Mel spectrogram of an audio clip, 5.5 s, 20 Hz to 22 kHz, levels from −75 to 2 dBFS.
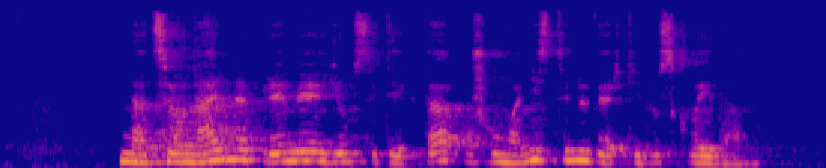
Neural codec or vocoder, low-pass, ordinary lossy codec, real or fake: vocoder, 44.1 kHz, 128 mel bands, Pupu-Vocoder; 19.8 kHz; MP3, 64 kbps; fake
